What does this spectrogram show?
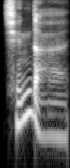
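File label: "qing1 dan4", Chinese; 汉语口语新时代-初级下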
